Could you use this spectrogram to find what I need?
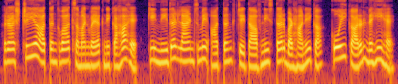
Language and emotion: Hindi, neutral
